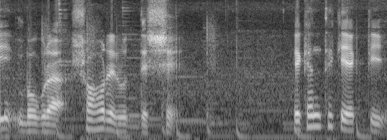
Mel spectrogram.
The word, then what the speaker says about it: বগুড়া: অঞ্চলের নাম হয়েছিল বগড়া ইংরেজি উচ্চারণ বগড়া হলেও বাংলায় কালের বিবর্তনে নামটি পরিবর্তিত হয়ে বগুড়া শব্দে পরিচিতি পেয়েছে দোসরা এপ্রিল 2018 সালে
